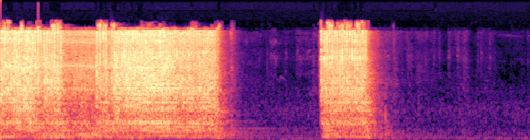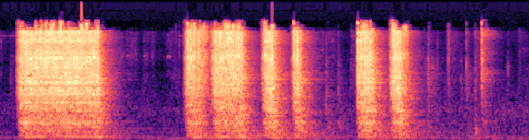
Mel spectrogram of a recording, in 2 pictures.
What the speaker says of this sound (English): I am just tech screwing these as a temporary measure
